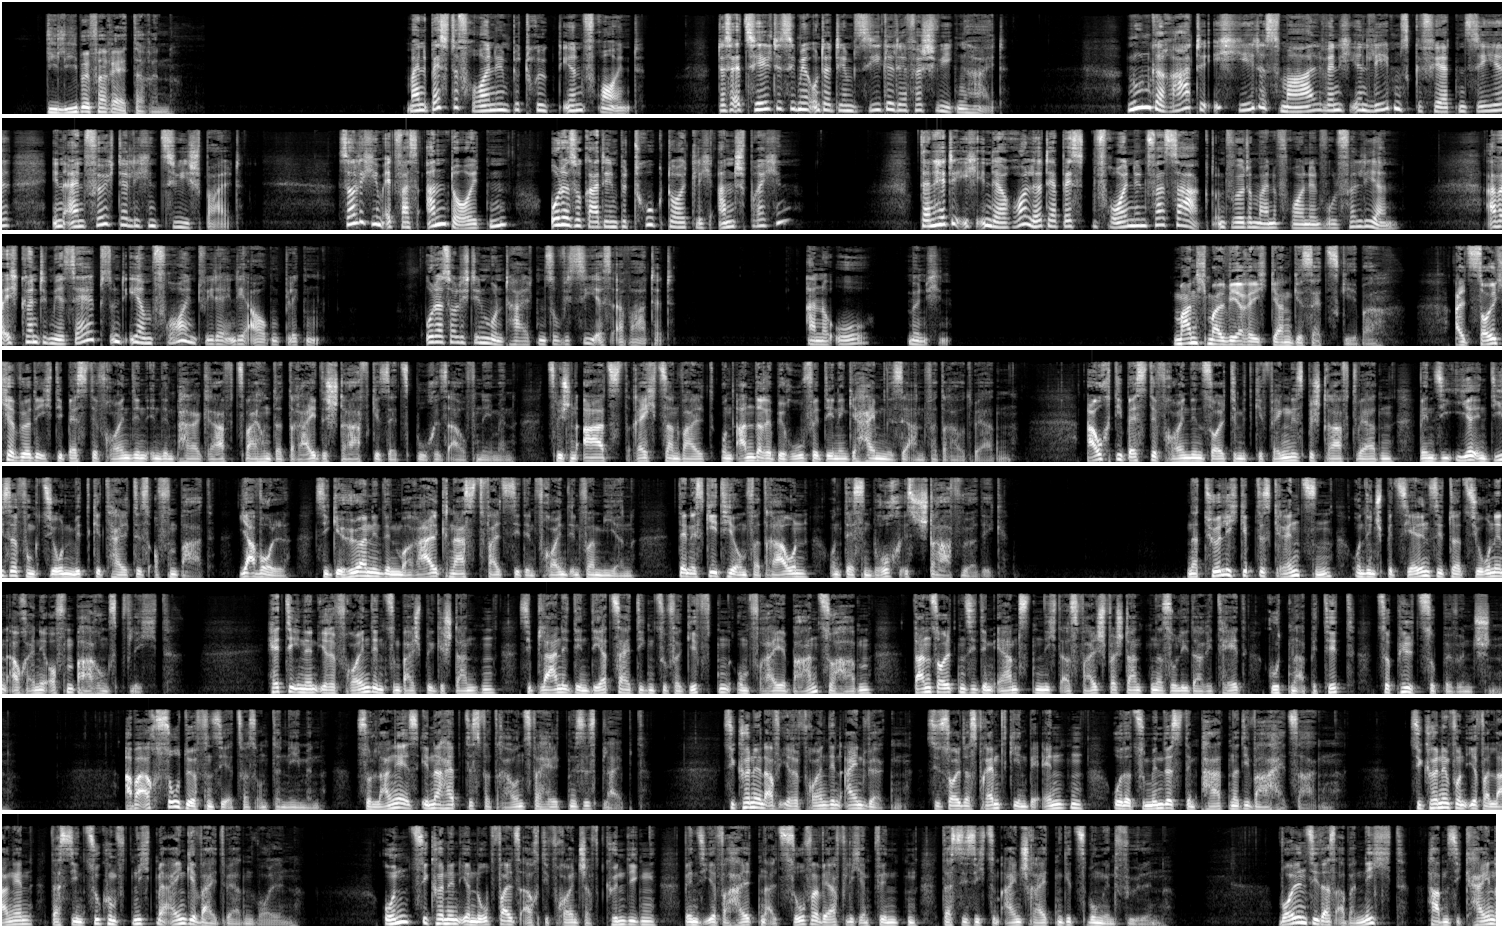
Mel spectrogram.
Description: Dr. Dr. Rainer Erlinger beantwortet Fragen der Alltagsmoral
